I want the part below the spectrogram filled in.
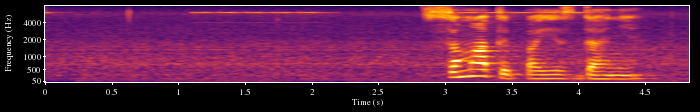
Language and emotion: Russian, angry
